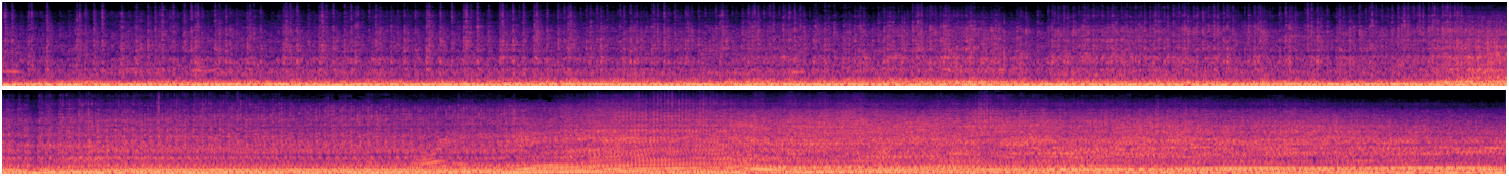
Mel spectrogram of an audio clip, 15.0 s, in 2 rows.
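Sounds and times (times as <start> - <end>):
drag car engine idling: 0.0 - 7.2
engine revving higher: 7.0 - 15.0.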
